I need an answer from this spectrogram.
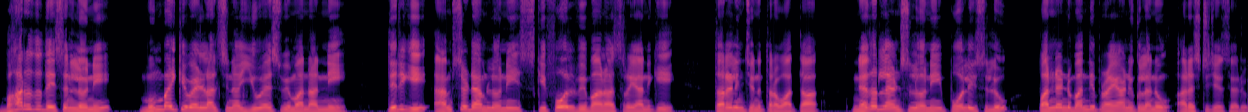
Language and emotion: Telugu, neutral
